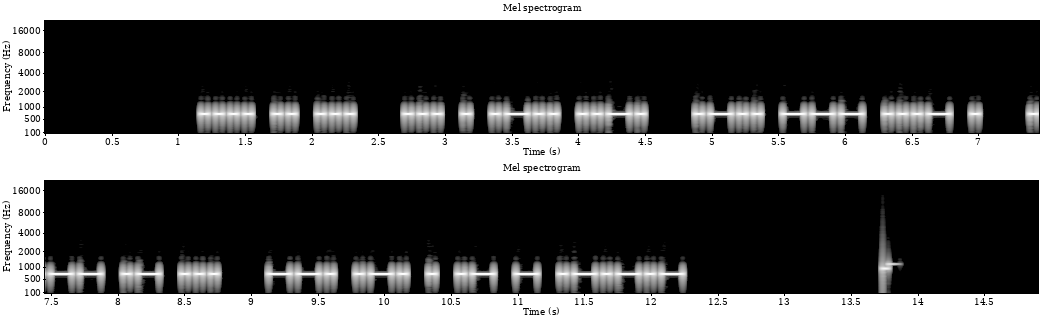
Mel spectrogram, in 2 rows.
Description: Morse code, heard as a keyed tone, about 21 wpm, 700 Hz. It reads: HIS SELF LOVE WAS GREAT.
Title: Sentences from Top 1000 Words - Review Part 1 - 22wpm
